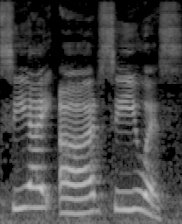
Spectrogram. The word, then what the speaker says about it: circus: s circus that's right but this c is pronounced as the symbol and this is pronounced as this symbol this again is this so in a dictionary even without the teacher you can know what the how this c is going to be pronounced as sir and how this c is going to be pronounced as so this is also a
